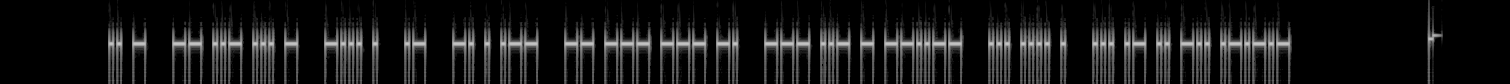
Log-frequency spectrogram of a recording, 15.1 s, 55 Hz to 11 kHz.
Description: Morse code, heard as a keyed tone, about 30 wpm, 700 Hz. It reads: IT MUST BE A NEW MOON OUT, SHE SAID.
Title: Sentences from Top 500 Words 30wpm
